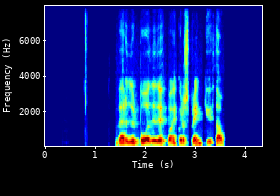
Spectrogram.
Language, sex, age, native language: Icelandic, male, 50-59, Icelandic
